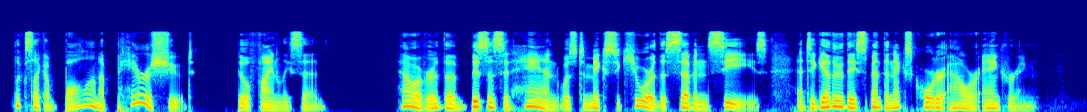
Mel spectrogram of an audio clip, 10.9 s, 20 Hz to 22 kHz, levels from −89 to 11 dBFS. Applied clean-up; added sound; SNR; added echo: none; none; none; none.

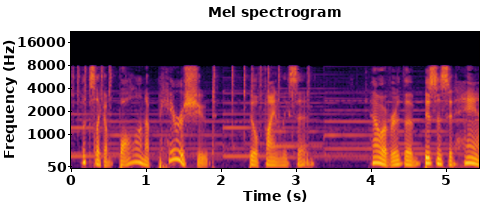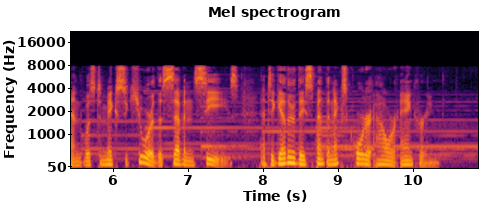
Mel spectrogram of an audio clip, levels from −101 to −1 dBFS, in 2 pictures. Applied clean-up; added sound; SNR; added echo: none; Tick-tock; 18 dB; none.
